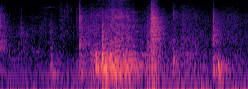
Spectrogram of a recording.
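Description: A door opening with a few soft wooden clunks and a scraping rattle of the handle and latch, a brief cluster of muffled knocks and a faint creak, with no talking.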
